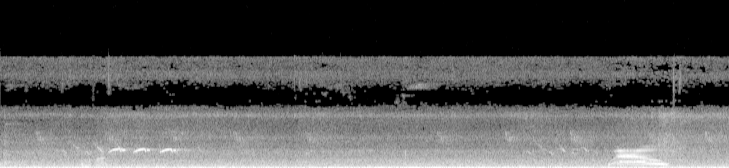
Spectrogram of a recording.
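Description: Steady outdoor background noise, with a bird chirping three quick times about two seconds in and a short animal call near the end.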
